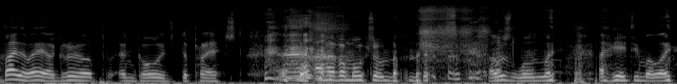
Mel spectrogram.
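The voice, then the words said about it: Poor imitation of another person's voice. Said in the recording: “That's not a good impression”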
